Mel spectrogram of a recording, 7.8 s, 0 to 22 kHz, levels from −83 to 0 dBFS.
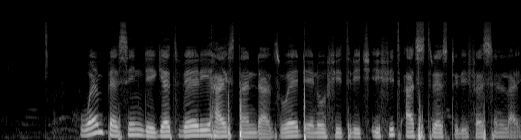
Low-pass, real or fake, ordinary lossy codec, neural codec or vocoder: none; real; none; none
